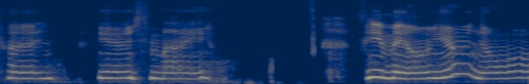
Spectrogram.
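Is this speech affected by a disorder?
Yes: ALS.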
